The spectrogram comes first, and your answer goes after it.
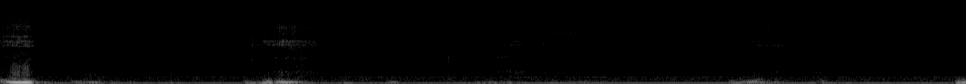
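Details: Futu the Labrador Retriever, a Jeju dog born 2020, dozing and snoring: a few low, throaty snores spaced several seconds apart, separated by long quiet stretches of steady background hum.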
